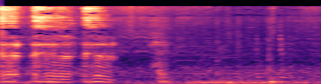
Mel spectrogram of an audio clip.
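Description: A voice, likely from the car's radio, heard briefly over the steady low hum of a car's cabin while driving.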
